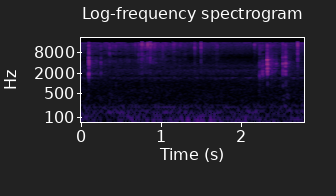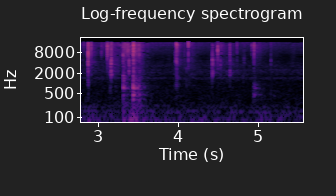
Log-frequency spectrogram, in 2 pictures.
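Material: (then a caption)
Soap. A solid red-and-cream bar of soap, held in the hand, is carved by scraping thin shavings off it with a metal blade. Quiet, bright, crisp scrapes and crackles come in short irregular strokes over a faint hiss, with no low rumble and almost no ring after each stroke.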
